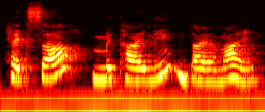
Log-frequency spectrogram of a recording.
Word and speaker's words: hexamethylene diamine: It's pronounced as hexamethylene diamine.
